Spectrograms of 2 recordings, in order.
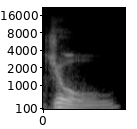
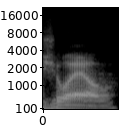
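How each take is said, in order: First: The name is said with English pronunciation. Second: The name is said with Portuguese pronunciation. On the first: The speaker calls it wrong. "it's not Joel" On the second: The speaker calls it right. "the actual pronunciation in my in Portuguese would be Joel"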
